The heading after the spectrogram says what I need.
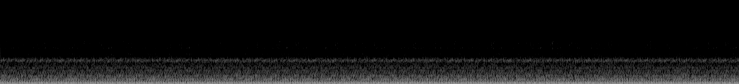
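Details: Ford Super Duty 6.7 diesel (Platinum) cold start at 56 degrees: steady, even low rumble with a smooth regular beat and no knocks or misses after a slight rpm drop (owner unsure if block heater); normal idle.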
